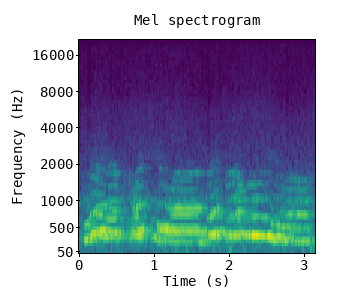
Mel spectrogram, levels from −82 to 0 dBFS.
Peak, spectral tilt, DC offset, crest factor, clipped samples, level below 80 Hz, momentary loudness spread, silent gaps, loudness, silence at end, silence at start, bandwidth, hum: -2 dBFS; -9 dB/octave; under 0.1%; 14 dB; under 0.1%; -48 dBFS; 6 LU; none; -15 LUFS; 0 s; 0 s; 3.4 kHz; none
